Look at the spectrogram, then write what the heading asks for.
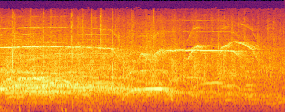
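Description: An audience breaks into sustained applause for an audience member, a dense wash of clapping with a few cheers and whoops rising over it, steady throughout and fading slightly toward the end.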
